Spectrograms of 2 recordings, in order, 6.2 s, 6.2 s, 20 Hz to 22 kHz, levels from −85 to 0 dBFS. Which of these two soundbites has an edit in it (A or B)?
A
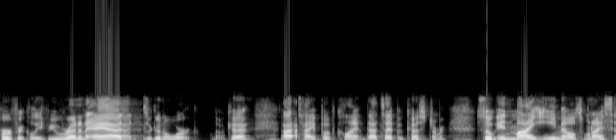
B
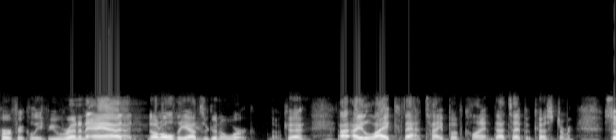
A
